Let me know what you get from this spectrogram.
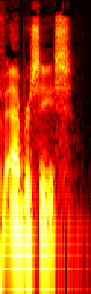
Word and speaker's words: Abruzzese: and they re-recorded it with Dave Abruzzese.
